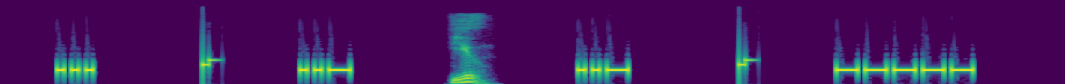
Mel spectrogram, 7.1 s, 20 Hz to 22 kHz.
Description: Morse code, heard as a keyed tone, about 25 wpm, 700 Hz. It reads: S U U 0
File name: Single Character (Letter:Number:Punctuation:Prosign) - Rapid-Fire - 25wpm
